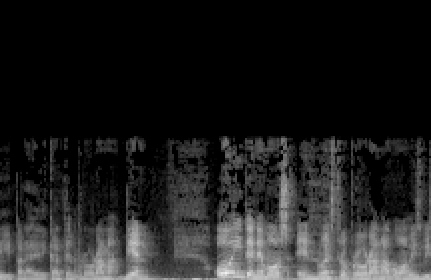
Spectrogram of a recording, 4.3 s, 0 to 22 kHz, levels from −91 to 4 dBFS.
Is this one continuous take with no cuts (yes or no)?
yes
